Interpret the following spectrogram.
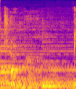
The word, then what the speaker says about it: Kimber: Kimber. Even though it's spelled. Not Kim, bitches. It's Kimber. Kimber.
